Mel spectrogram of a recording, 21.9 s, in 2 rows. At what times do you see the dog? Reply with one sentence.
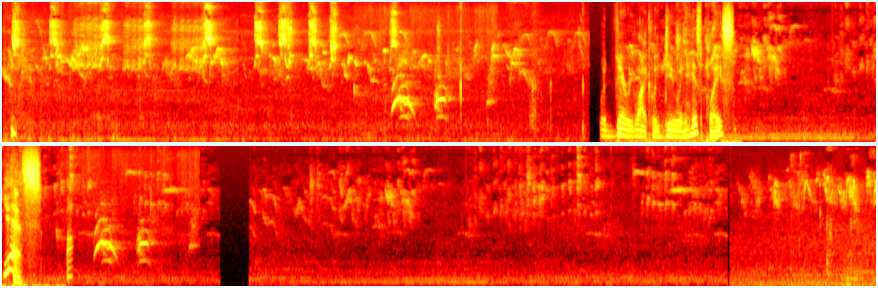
The dog can be heard from 4.3 to 6.2 s and from 11.6 to 13.4 s.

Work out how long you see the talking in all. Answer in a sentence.
The talking can be heard for 3 seconds in total.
